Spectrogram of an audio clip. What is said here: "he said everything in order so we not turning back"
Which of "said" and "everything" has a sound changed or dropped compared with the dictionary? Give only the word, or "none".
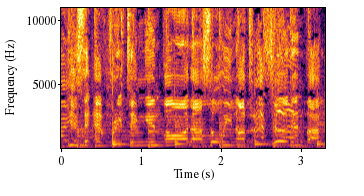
none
